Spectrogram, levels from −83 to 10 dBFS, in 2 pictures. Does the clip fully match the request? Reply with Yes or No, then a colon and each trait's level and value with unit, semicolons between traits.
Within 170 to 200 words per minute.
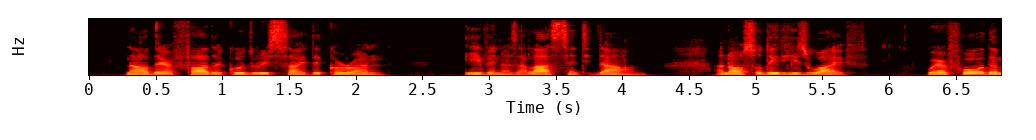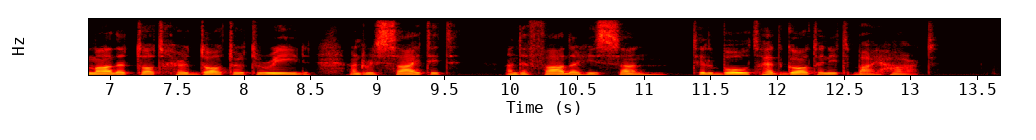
Yes: average, 180 wpm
